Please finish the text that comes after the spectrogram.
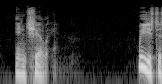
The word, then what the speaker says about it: Chile: eat chil chili in Chile we used to say stuff like that when we were kids same pronunciation three different spellings isn't English wonderful the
